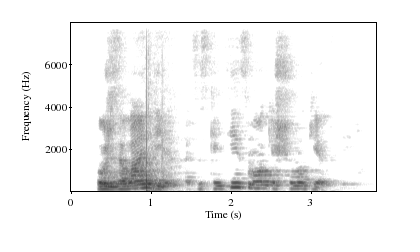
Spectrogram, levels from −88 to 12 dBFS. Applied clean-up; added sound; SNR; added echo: classical method WPE with log-MMSE.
